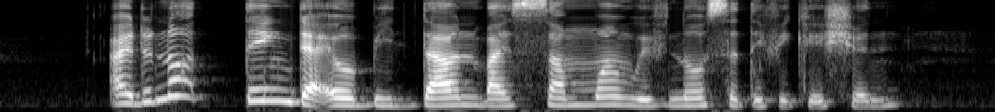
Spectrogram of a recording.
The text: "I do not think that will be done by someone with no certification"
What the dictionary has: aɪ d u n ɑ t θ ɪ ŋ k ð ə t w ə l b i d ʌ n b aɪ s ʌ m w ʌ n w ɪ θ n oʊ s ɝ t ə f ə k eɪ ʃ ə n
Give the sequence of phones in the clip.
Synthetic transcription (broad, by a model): aɪ d u n ɑ t t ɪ ŋ k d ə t w ə l b i d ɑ n b aɪ s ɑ m w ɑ n w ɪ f n oʊ s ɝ t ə f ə k eɪ ʃ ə n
